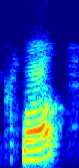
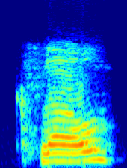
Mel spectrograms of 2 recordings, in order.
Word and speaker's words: Clot: this man antoine barthelme clots sorry khloe in egypt they pronounce the last name with the t in french it's not pronounced with the t so he's khloe in france and klotz in egypt um and he winds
